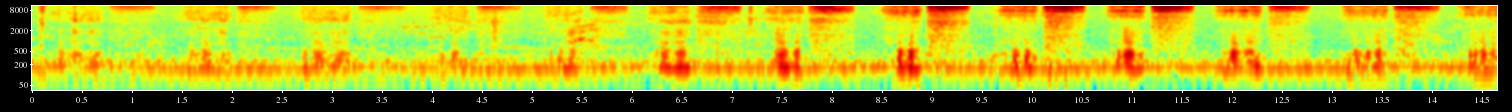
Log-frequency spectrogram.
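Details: Sleeping English Bulldog snoring: rhythmic snorting snores about every second, with faint background music.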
